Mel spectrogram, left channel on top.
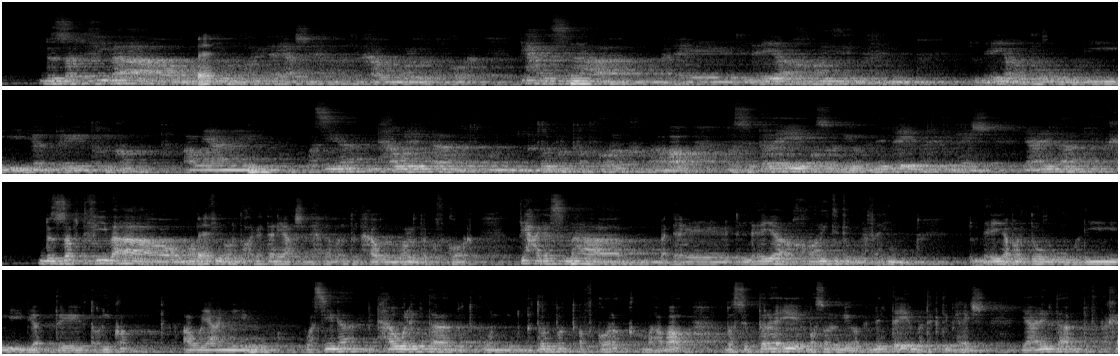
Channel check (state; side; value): normal; both; correlation 0.57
